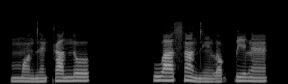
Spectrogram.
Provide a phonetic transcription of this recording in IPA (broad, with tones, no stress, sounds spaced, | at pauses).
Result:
m ɔ̃˨ d ɛ̃˨ k a˧ n o˧ | w a˦ s ã˦˨ d ĩ˨ l ɔ˨˦ k͡p i˧ l ɛ̃˧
